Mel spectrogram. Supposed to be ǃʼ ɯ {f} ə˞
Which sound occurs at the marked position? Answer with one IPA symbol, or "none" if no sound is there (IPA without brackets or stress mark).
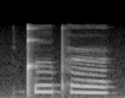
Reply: pʰ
